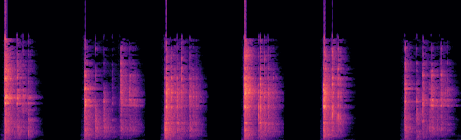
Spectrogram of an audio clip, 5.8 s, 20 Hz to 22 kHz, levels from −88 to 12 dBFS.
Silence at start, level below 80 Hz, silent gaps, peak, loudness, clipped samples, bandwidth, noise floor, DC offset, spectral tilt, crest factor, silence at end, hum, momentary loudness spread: 0.05 s; -66 dBFS; none; 0 dBFS; -18 LUFS; under 0.1%; 17 kHz; under -90 dBFS; under 0.1%; 4 dB/octave; 22 dB; 0.1 s; none; 16 LU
